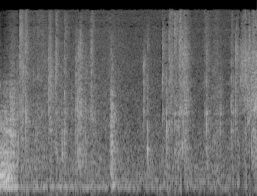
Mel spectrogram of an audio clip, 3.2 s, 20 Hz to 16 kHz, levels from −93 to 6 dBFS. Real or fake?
real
